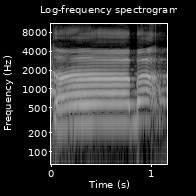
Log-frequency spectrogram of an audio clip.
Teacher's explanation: الف سے پہلے زبر ہے، اس کو تھوڑا کھینچ کر پڑھیں، معروف پڑھیں، مجہول آواز سے بچیں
